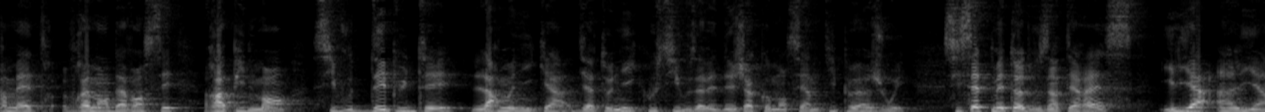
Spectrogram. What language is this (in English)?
French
